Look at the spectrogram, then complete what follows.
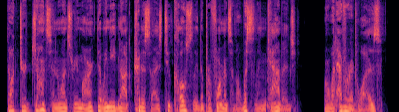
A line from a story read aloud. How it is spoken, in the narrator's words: explained wearily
